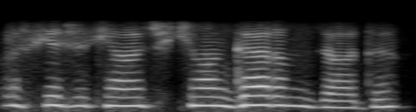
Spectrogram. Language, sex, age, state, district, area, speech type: Kashmiri, female, 18-30, Jammu and Kashmir, Anantnag, rural, conversation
